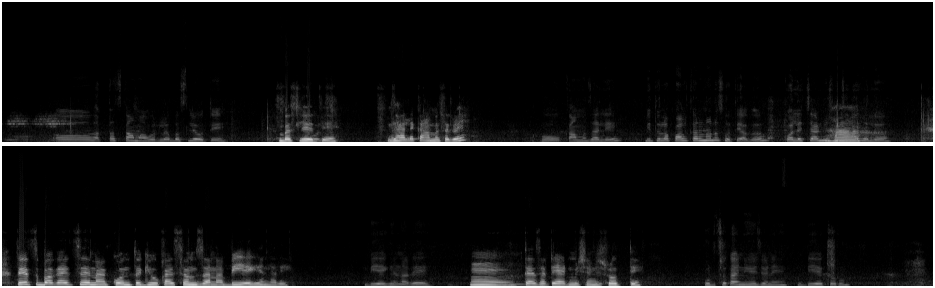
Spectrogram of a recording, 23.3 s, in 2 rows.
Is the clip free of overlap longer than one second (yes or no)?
yes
